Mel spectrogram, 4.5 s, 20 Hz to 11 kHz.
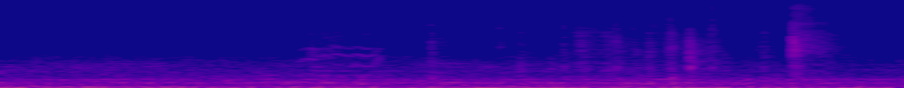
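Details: Jasper, a 5-year-old male domestic cat, watches birds through a window and chatters in short, rapid chirping bursts, a few quick wavering notes, over a steady low background rumble.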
